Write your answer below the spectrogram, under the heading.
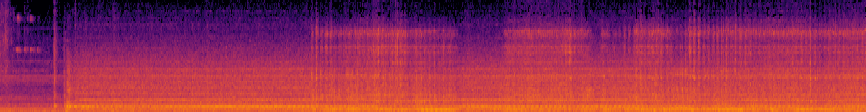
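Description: Metal lathe starting up about a second in and running steadily while a turning tool cuts down the end of a hardened steel drill spindle, taking it back to clean metal ready for weld build-up.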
